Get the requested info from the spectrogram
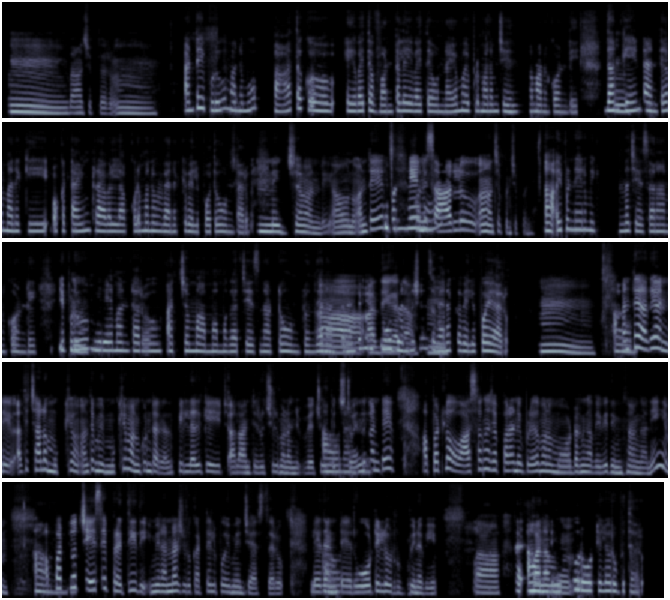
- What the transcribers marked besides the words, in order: other background noise; distorted speech; in English: "టైమ్ ట్రావెల్‌లా"; static; stressed: "నిజం"; lip smack; lip smack; in English: "టూ జనరేషన్స్"; in English: "మోడ్రర్న్‌గా"
- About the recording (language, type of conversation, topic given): Telugu, podcast, పాత కుటుంబ వంటకాలను కొత్త ప్రయోగాలతో మీరు ఎలా మేళవిస్తారు?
